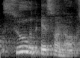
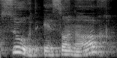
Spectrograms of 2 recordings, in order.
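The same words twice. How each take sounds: First: Said in the usual way. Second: Sourde drawn out with a rising tune; each word spelled out slowly for students; slow, deliberate sourde et sonore. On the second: Shown as a demonstration.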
